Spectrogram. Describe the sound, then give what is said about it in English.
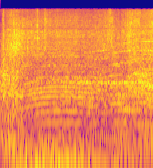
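A chainsaw roars continuously and loudly, its engine buzzing with a dense, harsh whine that holds steady for the whole stretch. “Okay, chainsaw.”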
